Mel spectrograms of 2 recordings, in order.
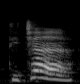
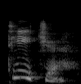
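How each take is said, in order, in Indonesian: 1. Kata ini memakai tekanan gaya Indonesia. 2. Kata ini memakai tekanan gaya Inggris. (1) "Kalau dalam versi Indonesia ya bisa saja teacher" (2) "in English ya teacher"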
